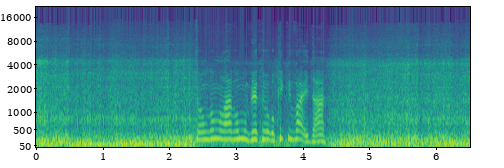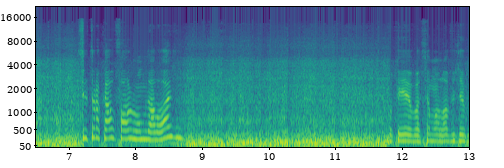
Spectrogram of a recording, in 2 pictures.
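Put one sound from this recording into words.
A motorcycle engine rumbles steadily and revs up and down at times.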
